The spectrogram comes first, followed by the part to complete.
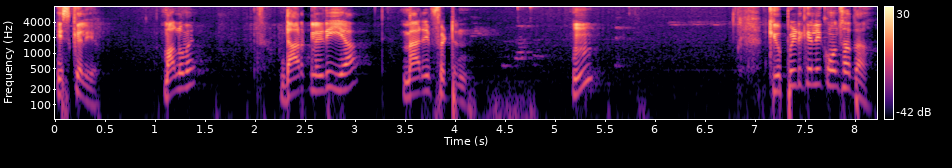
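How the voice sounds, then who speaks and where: A man's voice: high voice, sing-song, unhurried, pauses often, a bit bright. A man teaching an exam-prep lecture. He repeats key points and quizzes his students.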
